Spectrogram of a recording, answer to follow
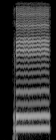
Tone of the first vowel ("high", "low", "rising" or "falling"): high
